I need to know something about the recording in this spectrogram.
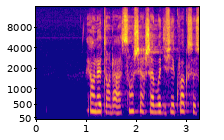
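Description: A middle-aged woman speaks calmly into a microphone in a large hall.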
